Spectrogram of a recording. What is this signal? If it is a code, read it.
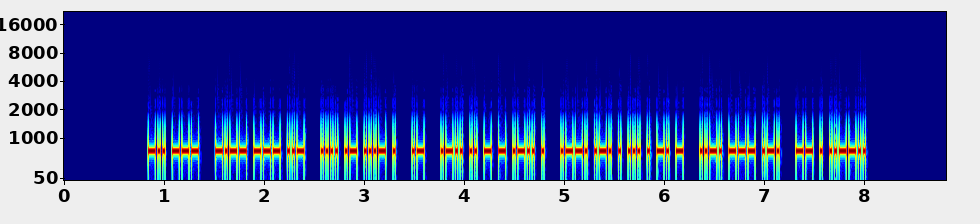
Morse code, heard as a keyed tone, about 50 wpm, 700 Hz. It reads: DO YOU HAVE A LITTLE PRESENT FOR ME?
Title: Sentences from Top 800 Words 50wpm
